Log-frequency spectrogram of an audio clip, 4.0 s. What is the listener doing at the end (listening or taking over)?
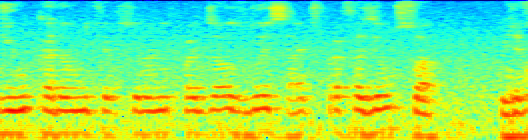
listening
